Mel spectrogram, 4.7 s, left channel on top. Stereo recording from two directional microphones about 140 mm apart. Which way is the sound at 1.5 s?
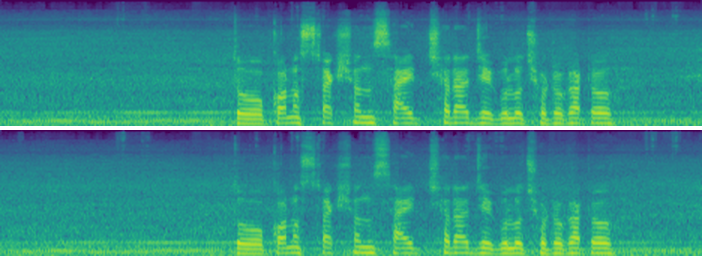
Centre (ahead or behind).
